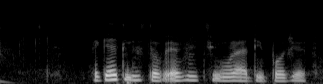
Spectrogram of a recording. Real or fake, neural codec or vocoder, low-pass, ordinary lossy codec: fake; codec, 44.1 kHz, 7.8 kbps, Pupu-Codec; 7.2 kHz; none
